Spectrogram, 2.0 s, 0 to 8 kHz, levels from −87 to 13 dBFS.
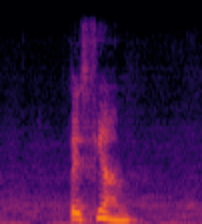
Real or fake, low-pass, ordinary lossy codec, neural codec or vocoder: fake; 7.2 kHz; none; codec, 44.1 kHz, 2.6 kbps, DAC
